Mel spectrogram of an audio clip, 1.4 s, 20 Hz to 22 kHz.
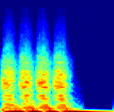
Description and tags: Dub Sound 4x G3 140bpm "Oew"
A dubstep saw made and modulated in Sytrus (FL Studio). 140bpm in G3. Left raw and unmastered for your mastering pleasure. Repeated 4 times at 140bpm. "Oew oew oew oew"
dub, dubstep, effect, electronic, flstudio, fx, robot, robotic, synth, warble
